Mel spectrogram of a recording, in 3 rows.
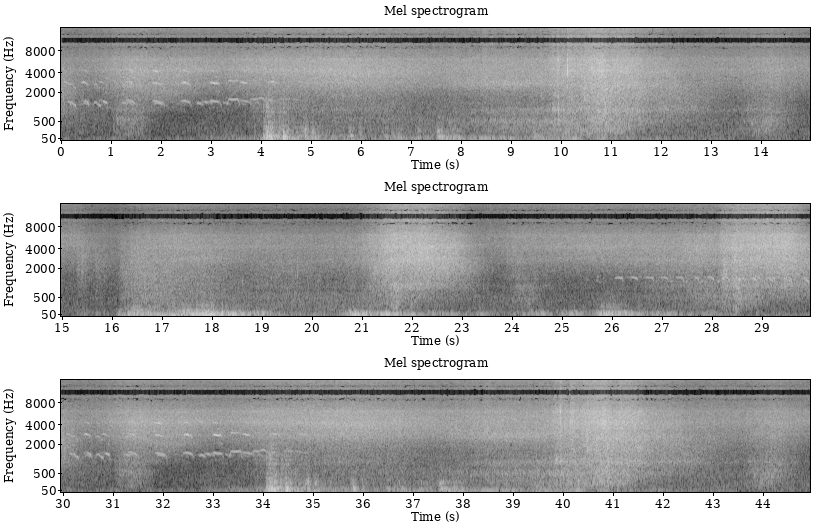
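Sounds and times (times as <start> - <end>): rain: 0.0 - 44.9
surf washing in: 0.0 - 44.9
low rumbling thunder: 3.8 - 11.2, 15.4 - 22.5, 24.3 - 27.4, 33.8 - 41.0.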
